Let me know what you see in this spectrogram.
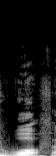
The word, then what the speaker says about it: wolf: Do you not pronounce Wolf? – Wolf? – You just... – It was a little wolfy. – you just barked like a dog. – Woof. Oh, woof. – Yeah, wolf. The L is, you're breezing past that L.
